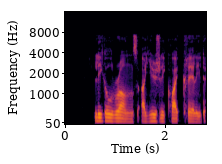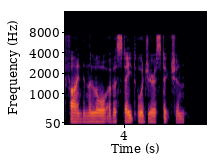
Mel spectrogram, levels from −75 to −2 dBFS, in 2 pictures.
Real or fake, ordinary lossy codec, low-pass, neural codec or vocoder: fake; none; 7.2 kHz; codec, 16 kHz, 16 kbps, FreqCodec, larger model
